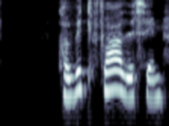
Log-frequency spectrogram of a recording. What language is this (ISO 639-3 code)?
isl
